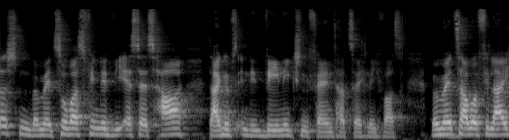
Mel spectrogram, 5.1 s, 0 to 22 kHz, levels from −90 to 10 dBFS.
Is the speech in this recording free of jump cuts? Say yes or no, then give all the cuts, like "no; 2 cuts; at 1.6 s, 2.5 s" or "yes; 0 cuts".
yes; 0 cuts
